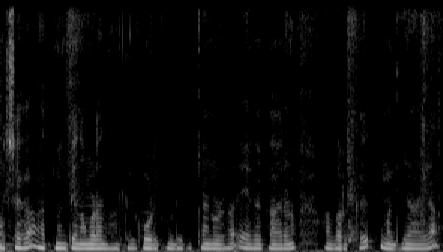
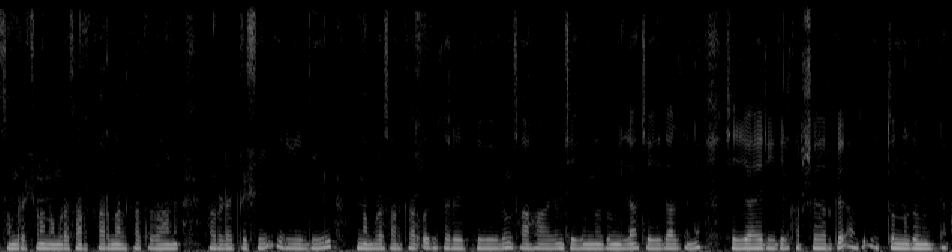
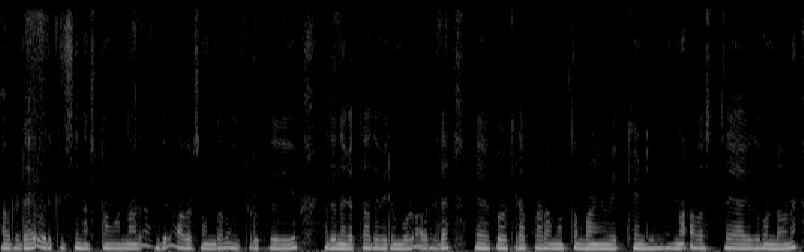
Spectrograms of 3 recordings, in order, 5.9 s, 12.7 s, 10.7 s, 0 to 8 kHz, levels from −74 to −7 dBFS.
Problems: background sounds at intervals, low volume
